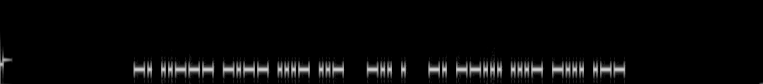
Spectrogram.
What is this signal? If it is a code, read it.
Morse code, heard as a keyed tone, about 36 wpm, 700 Hz. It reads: N2YVU DE N7VBW
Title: USA Callsign DE Callsign 35wpm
